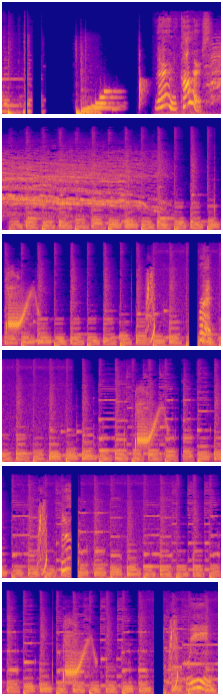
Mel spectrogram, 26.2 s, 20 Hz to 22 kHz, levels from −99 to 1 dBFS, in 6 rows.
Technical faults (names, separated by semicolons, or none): corrupt frame muted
